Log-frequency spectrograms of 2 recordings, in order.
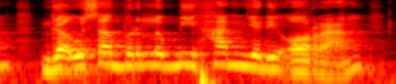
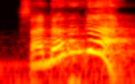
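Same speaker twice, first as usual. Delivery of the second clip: much higher and louder, nggak punched; rising loud jab on nggak; emphatic loud challenge; 13 semitones higher, 5 dB louder than usual. Shown as a demonstration. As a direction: call them out sharply. Repeated emphatic challenge to audience.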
